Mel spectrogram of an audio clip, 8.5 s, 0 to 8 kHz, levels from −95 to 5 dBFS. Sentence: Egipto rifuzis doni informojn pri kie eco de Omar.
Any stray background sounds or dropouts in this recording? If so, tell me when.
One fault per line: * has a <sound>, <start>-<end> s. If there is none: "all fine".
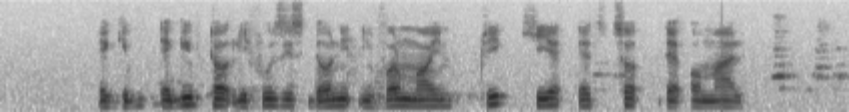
all fine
